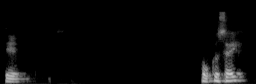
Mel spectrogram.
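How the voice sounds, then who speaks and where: A man's voice: takes it slowly, warm tone. A man taking part in a quiz as a contestant, chatting and guessing casually. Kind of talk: casual spontaneous answers and chat.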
